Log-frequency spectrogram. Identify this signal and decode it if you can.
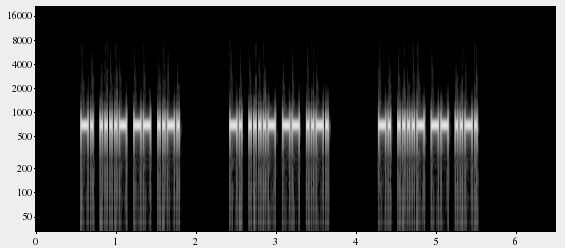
Morse code, heard as a keyed tone, about 40 wpm, 700 Hz. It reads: N4MF N4MF N4MF
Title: USA Call Signs - 4 Characters - Repeated 3x - 40wpm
